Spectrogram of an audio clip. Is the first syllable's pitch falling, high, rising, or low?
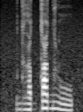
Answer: low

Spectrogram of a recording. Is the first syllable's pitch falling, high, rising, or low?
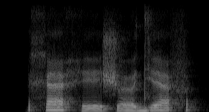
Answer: high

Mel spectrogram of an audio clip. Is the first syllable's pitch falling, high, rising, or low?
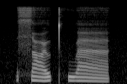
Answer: rising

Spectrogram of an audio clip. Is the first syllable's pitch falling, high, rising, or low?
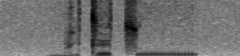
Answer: low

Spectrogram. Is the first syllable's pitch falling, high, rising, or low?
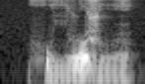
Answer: low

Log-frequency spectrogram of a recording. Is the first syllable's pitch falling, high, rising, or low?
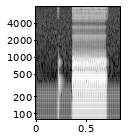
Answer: high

